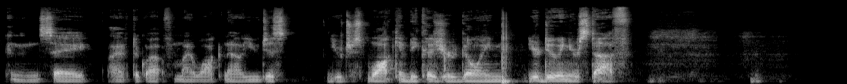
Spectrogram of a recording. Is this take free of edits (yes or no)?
yes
